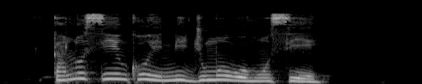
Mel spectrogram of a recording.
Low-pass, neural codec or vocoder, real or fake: 10.8 kHz; none; real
